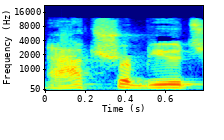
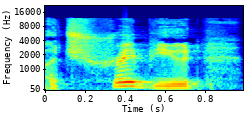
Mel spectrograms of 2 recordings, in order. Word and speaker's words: attribute: 자, 여기서는 동사이기 때문에요. attribute. 이렇게 발음을 하게 되는데 만약에 명사이면서 이 똑같은 스펠링 attribute를 쓰면 attribute라고 해서 어떤 것의 특징을 얘기합니다.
